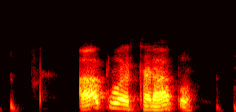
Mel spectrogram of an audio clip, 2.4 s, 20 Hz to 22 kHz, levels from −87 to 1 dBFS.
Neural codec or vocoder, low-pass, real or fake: codec, 44.1 kHz, 2.6 kbps, SNAC; 5.4 kHz; fake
